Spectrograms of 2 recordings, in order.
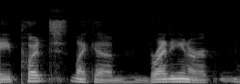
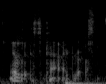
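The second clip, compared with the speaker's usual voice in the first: whispered aside; 3 semitones higher, 18 dB quieter than usual. Real, not acted. Looking at the sandwich picture, whispering to viewers. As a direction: say it under your breath, a bit disgusted.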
